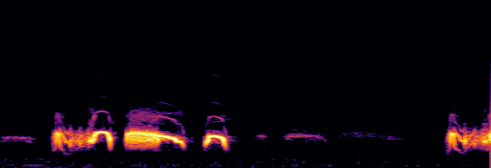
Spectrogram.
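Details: Spotted dove decoy calling in the morning: a low cooing phrase of a short rolling coo, a longer drawn-out coo and a final brief coo, then silence before the next phrase begins.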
